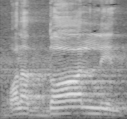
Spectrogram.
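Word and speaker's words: وَلَا الضَّالِّينَ: যেমন ওলা দলিন, এখানে দদ পড়তে হবে, ওলা দলিন দা পড়া যাবে না, বা যা পড়া যাবে না, বা জিম পড়া যাবে না।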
